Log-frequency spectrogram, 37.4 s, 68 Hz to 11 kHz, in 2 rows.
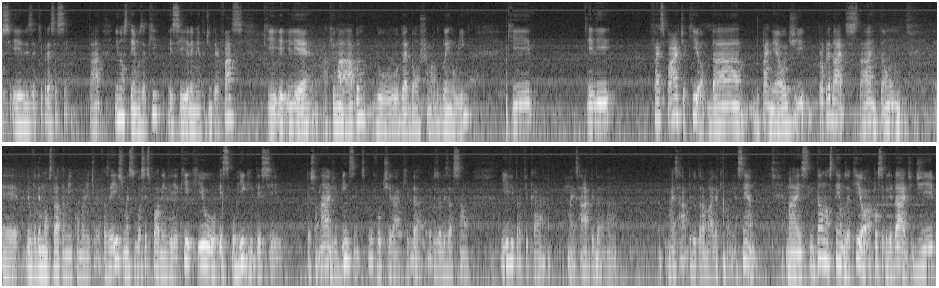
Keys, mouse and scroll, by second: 10.1 n, 12.2 n, 15.0 middle click, 23.5-25.1 shift+middle drag, 26.7-27.8 drag, 28.4-33.2 middle drag.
